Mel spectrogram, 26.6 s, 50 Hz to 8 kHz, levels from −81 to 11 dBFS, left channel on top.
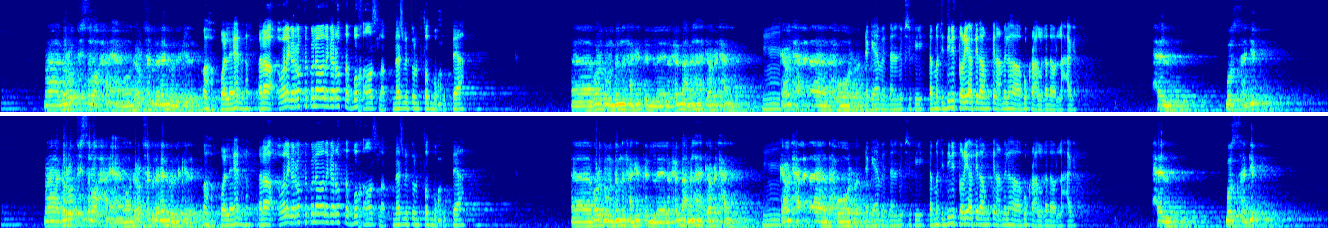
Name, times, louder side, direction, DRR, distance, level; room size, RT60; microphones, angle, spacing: voice 1, 0.9-3.9 11.4-14.7 15.6-17.2 23.0-23.5 24.5-25.1, right 1 dB, 55° right, 3 dB, 3.0 m, -25 dB
voice 2, 4.0-9.3 15.2-15.6 17.3-21.5, left 4 dB, 30° left, 14 dB, 0.6 m, -28 dB
30.0 x 19.5 x 7.6 m, 2.4 s
head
